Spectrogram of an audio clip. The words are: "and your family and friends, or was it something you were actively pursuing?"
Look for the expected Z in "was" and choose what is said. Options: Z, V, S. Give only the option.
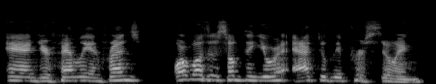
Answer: Z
